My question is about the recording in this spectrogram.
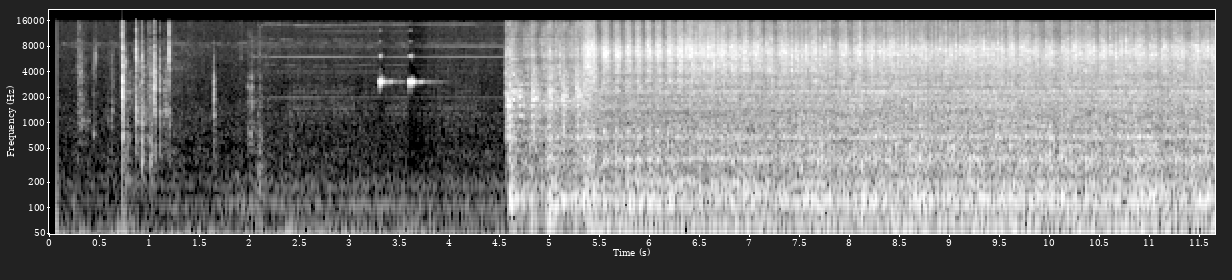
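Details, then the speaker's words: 2017 Sea-Doo GTR 230 with a P0201 injector fault and cylinder 3 misfire, restarted after reseating a loose pin in the injector harness connector: quiet clicks, then it settles into a smooth, even idle with no misfire. Normal start and idle. "Okay, I didn't hear a fault on that one."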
